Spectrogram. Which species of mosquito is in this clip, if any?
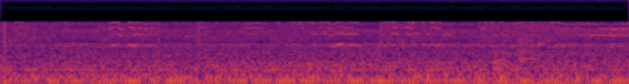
mosquito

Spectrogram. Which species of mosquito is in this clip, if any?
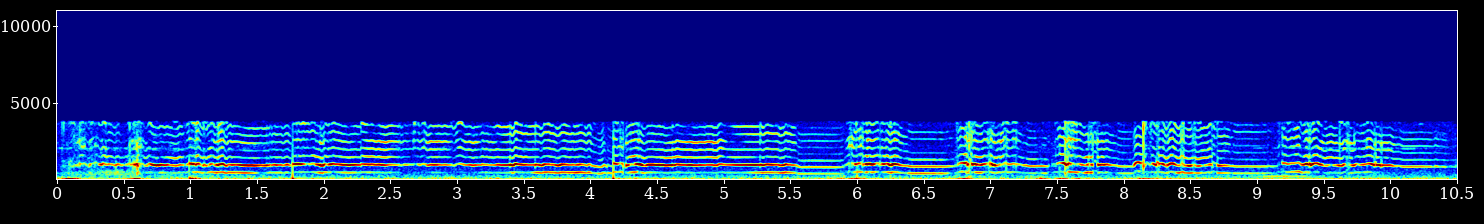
mosquito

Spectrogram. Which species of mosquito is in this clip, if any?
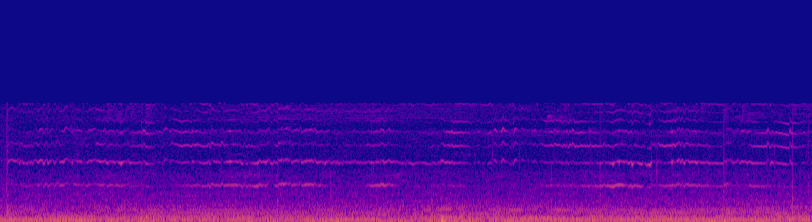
Anopheles dirus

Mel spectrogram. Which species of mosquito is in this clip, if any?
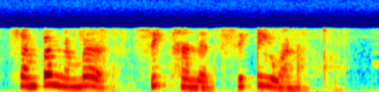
no mosquito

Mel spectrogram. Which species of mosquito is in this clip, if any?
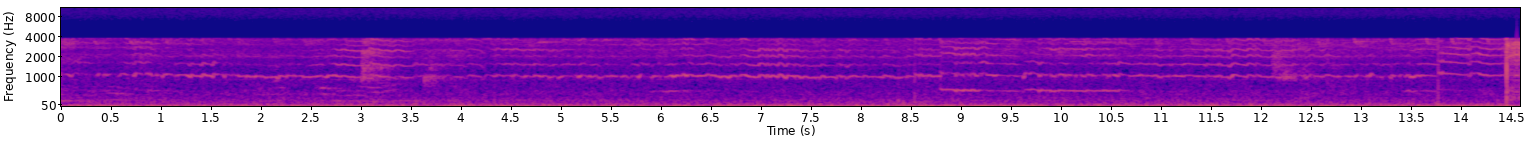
mosquito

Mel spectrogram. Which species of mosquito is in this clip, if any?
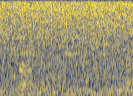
Anopheles gambiae s.s.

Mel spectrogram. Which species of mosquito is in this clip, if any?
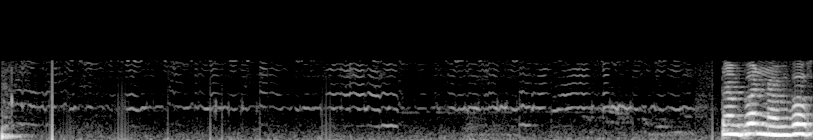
mosquito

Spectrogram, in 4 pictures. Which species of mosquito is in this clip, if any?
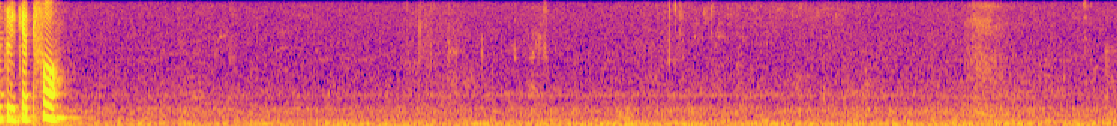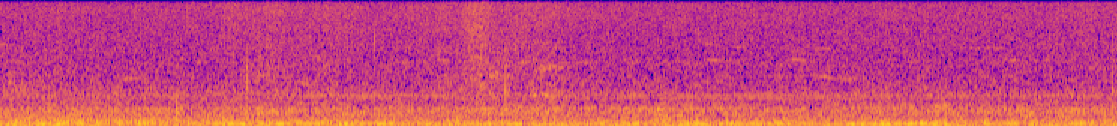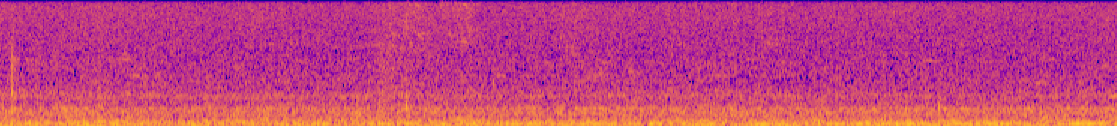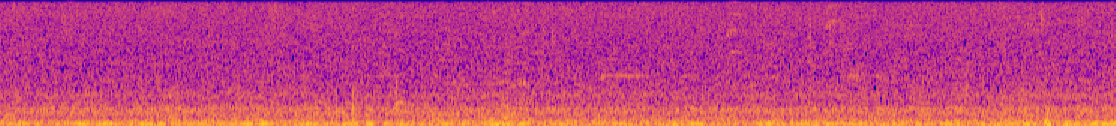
no mosquito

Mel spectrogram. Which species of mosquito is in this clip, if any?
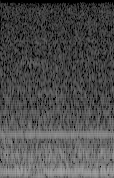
Anopheles gambiae s.s.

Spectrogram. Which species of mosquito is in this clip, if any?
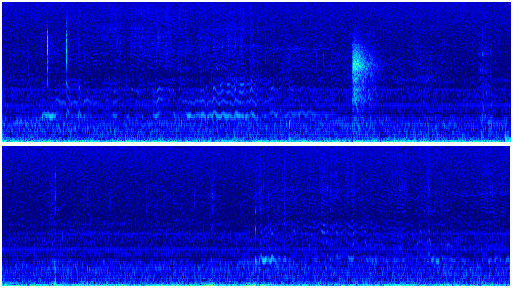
Anopheles arabiensis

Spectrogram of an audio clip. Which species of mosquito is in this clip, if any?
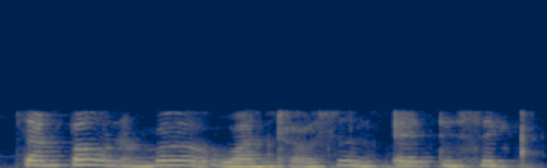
no mosquito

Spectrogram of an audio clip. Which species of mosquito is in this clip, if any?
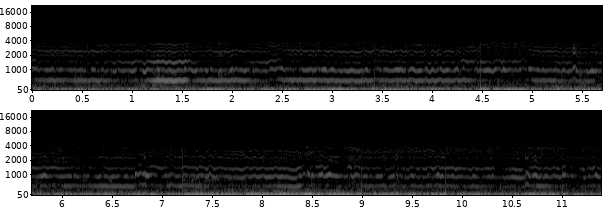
Anopheles minimus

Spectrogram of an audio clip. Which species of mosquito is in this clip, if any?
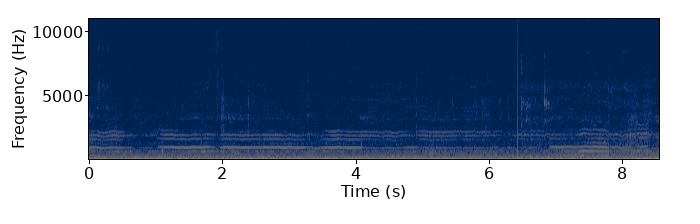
Culex quinquefasciatus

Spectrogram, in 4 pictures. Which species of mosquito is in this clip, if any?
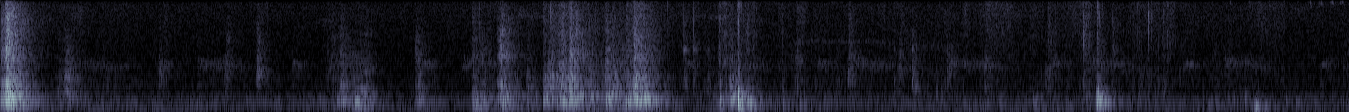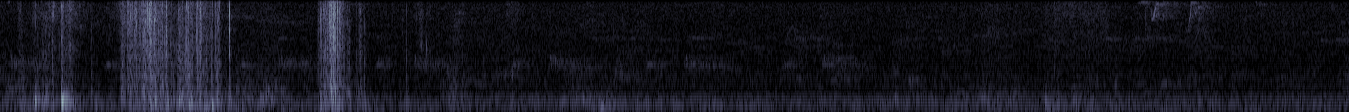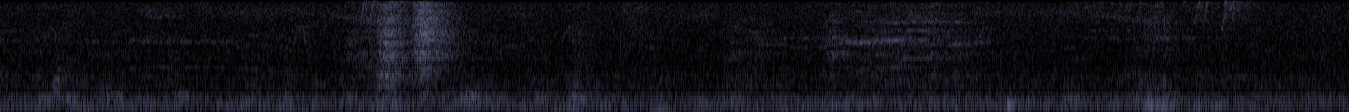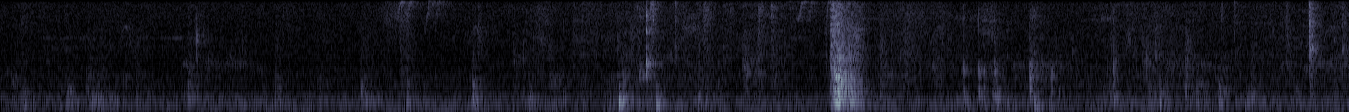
no mosquito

